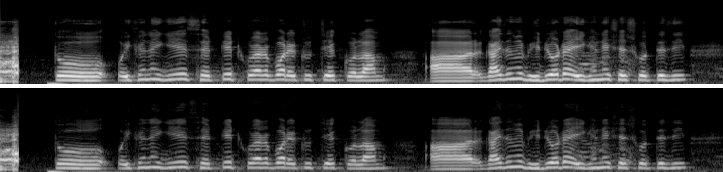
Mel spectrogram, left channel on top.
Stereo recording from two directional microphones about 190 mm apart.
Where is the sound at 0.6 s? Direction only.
20° left (ahead or behind).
